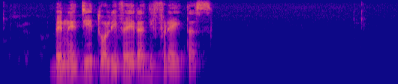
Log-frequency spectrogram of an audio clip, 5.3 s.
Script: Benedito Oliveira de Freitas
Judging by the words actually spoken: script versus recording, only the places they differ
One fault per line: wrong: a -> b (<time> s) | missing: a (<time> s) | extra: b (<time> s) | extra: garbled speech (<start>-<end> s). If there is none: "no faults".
no faults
